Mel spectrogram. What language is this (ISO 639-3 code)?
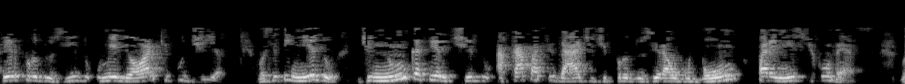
por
